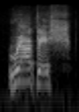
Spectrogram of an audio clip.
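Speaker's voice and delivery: very high, loud snapped retort; snapping witch. Acted. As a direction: snap it at them. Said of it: "snapped Edna".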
